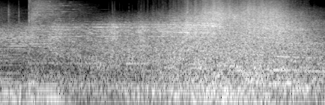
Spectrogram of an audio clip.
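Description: Title music giving way to a swelling jet aircraft roar, a sound effect that builds steadily and is loudest near the end.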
